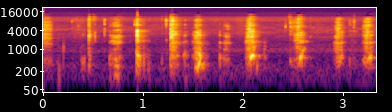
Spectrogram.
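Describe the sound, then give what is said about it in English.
A voice imitates a crying child's whimpering: a string of about nine short, breathy, hiccuping sobs in an uneven rhythm, fairly loud and with no words. “like that's how I was like like you know like a little kid when he cries and you whimpering? Yeah, I was whimpering.”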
